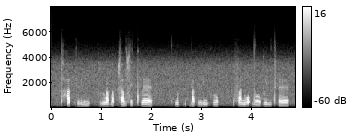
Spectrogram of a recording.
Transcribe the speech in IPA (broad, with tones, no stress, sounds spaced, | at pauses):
tʰ a˦˥ t̚ k r i˨˩ n | p r u˧ a̯ b a˨˩ p̚ s a˨˩ w s e˨˩ k̚ pʰ l ɛː˥˩ | kʰ w ɯ˨˩ k̚ w u˨˩ k̚ j a˨˩ t̚ r i˧ n pʰ l o˦˥ k̚ | f a˧ n w ɔ˥˩ ʔ d ɤː˨˩ p l iː˧ tʰ ɛː˨˩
